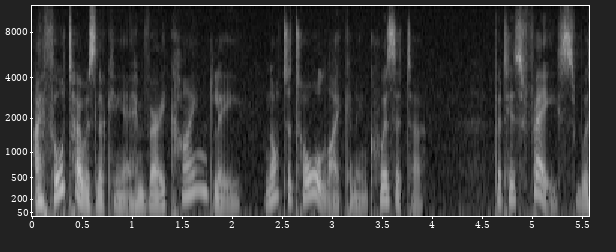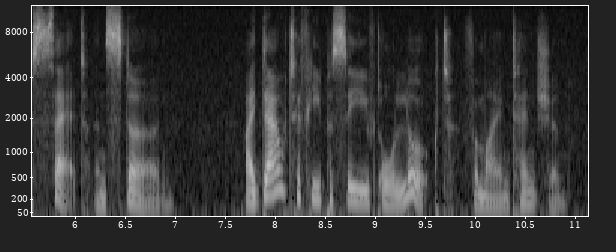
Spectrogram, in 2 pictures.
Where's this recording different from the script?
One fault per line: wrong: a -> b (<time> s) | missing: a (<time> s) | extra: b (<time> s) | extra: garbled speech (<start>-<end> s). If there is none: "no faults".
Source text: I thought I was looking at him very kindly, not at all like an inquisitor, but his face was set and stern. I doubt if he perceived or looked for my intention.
no faults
